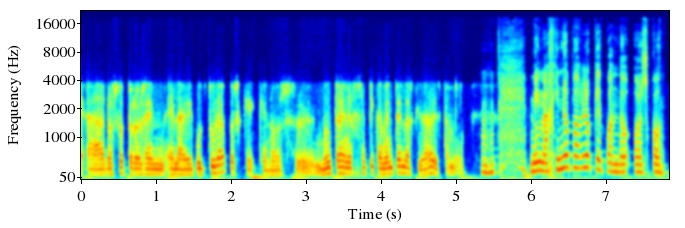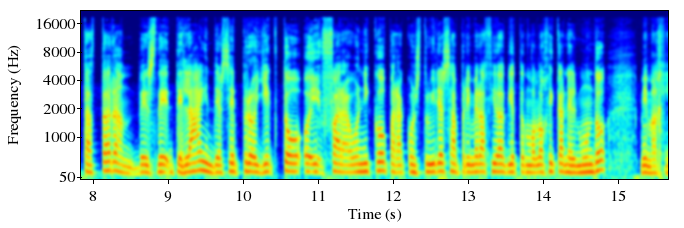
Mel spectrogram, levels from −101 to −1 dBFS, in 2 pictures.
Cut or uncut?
uncut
